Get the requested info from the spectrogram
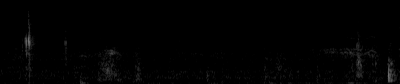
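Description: Stamping supplies handled on a craft desk: one sharp plastic click about a third of a second in, a few softer taps in the next second, then near silence.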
